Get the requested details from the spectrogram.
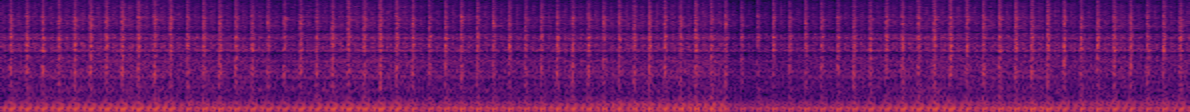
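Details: Pressure washer with automatic choke, first start after clogged bolt cleared, new air filter and oil change: small single thumping fast and unevenly, beat wandering and dipping; choke staying on too long after start, bimetal strip later adjusted.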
